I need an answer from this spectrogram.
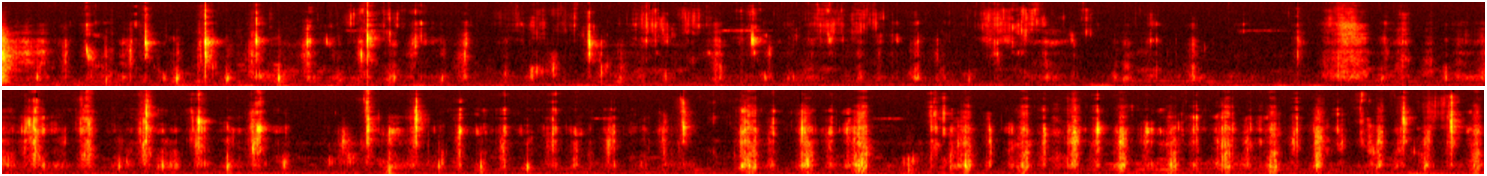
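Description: Close-miked chewing of rice and chicken curry eaten by hand: wet mouth smacks and a dense run of short, irregular clicks. The sound eases off briefly about twelve seconds in.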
